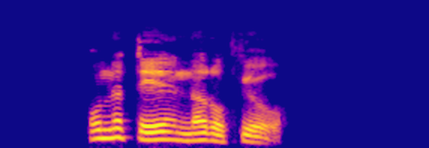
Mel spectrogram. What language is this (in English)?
Sindhi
